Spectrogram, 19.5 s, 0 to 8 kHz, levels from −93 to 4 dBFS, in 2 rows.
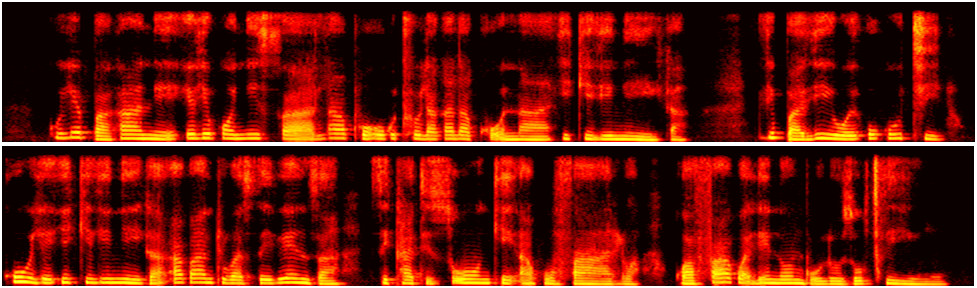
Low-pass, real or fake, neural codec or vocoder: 7.2 kHz; fake; autoencoder, 48 kHz, 32 numbers a frame, DAC-VAE, trained on Japanese speech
